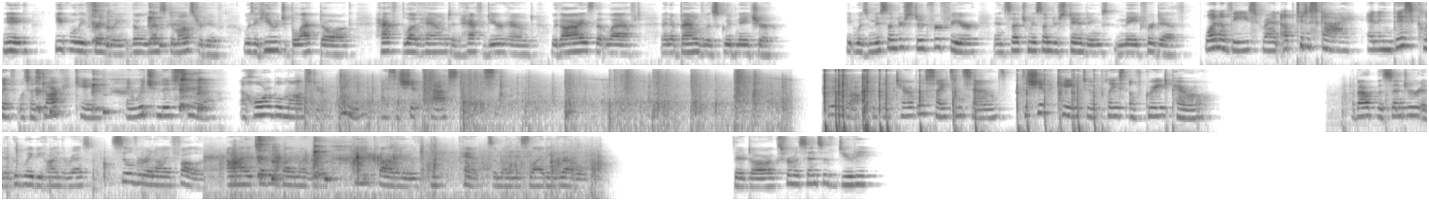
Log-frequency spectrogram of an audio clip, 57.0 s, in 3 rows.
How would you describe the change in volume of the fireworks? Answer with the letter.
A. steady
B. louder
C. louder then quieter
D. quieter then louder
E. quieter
C.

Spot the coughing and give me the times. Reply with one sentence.
You can hear the coughing from 1.0 to 2.7 s, from 19.4 to 21.8 s and from 41.2 to 43.4 s.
